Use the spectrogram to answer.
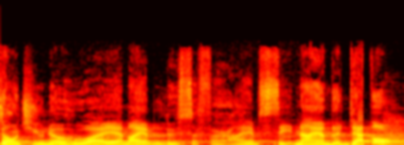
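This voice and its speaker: A man's put-on character voice, fairly high in pitch and fairly quick in pace, over clear background noise. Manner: booming, menacing.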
